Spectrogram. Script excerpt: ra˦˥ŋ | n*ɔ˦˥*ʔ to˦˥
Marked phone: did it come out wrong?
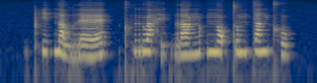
yes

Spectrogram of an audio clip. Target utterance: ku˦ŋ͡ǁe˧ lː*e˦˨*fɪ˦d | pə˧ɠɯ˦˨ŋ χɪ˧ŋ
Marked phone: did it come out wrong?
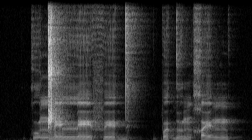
no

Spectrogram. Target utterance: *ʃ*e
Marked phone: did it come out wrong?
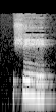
no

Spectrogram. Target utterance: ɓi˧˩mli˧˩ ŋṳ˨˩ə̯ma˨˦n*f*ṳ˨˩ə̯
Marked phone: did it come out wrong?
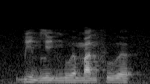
no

